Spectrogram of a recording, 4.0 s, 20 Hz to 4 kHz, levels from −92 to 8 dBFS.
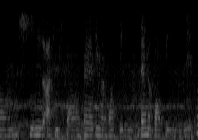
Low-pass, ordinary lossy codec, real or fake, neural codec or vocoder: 3.6 kHz; none; fake; codec, 16 kHz, 2 kbps, X-Codec, HuBERT features, trained on balanced general audio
